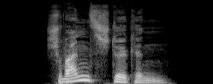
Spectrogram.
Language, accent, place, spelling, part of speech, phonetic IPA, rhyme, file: German, Germany, Berlin, Schwanzstücken, noun, [ˈʃvant͡sˌʃtʏkn̩], -ant͡sʃtʏkn̩, De-Schwanzstücken.ogg
- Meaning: dative plural of Schwanzstück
